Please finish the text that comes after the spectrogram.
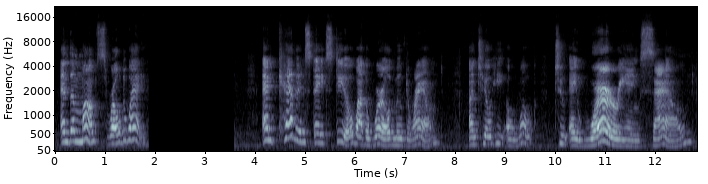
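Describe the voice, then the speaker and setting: A woman's voice: fairly high pitch, a bit bright. A woman, a first grade teacher, reading a picture book aloud expressively for children.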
